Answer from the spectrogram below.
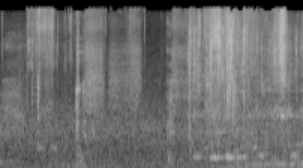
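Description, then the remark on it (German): A man urinates: a thin stream of liquid trickles and splashes steadily, growing a little louder and fuller in the second half, with a few soft drips and clicks early on; no one speaks. “Der Typ hat zwar offenbar eine ziemlich große Blase, aber er schüttelt schon ab.”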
